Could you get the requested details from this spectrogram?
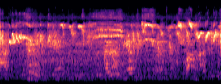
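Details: Clamorous reed warbler, known as kerak basi, singing gacor: dense, scratchy chattering with quick rising and falling whistled notes, steady and unbroken, a faint voice possibly underneath.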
